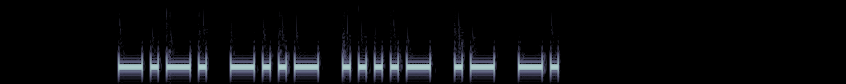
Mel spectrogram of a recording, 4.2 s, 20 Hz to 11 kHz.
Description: Morse code, heard as a keyed tone, about 31 wpm, 700 Hz. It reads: CX4AN
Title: DXCC-100 Call Signs - 5 Characters - Repeated 2x - 30wpm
